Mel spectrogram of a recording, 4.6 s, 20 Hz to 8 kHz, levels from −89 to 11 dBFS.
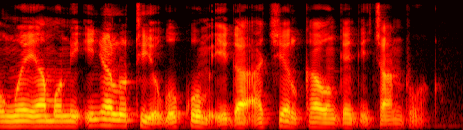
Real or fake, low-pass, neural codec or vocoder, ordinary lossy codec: real; 7.2 kHz; none; none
